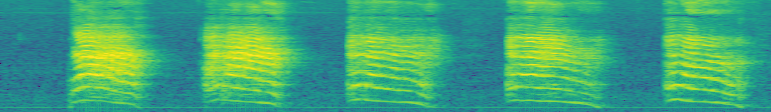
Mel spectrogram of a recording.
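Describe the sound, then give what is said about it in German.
A voice imitates a crow, giving five loud, harsh caws at a steady, evenly spaced rhythm, each a drawn-out squawk that falls in pitch at the end, over a faint low hum. “Das ist ein bisschen zu regelmäßig, dieses Krähen.”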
